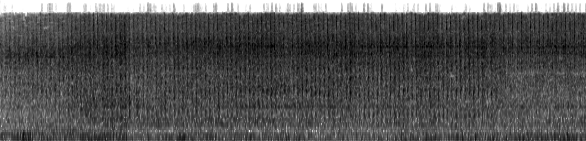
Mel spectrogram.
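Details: Running engine heard through a selfie stick on an engine bay component, knuckle to phone mic: a loose, irregular buzzy rattle at about three per second. The owner previously diagnosed it as the radiator fan housing.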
